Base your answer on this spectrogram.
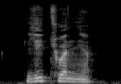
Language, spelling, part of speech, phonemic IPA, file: French, lituanien, noun / adjective, /li.tɥa.njɛ̃/, LL-Q150 (fra)-lituanien.wav
- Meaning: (noun) Lithuanian, the Lithuanian language; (adjective) Lithuanian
